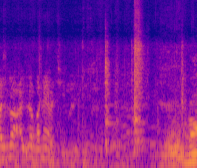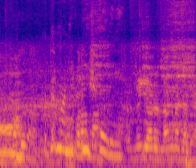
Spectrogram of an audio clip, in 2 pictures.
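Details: Friesian cow offered at a live cattle sale, giving drawn-out wavering moos with rising and falling pitch, mixed with background music and people talking.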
